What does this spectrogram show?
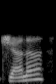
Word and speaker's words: Gina: Jenna comes out, it's spelled like Gina.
